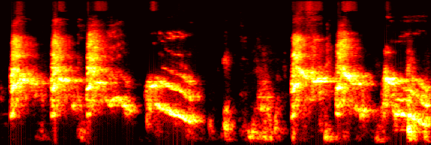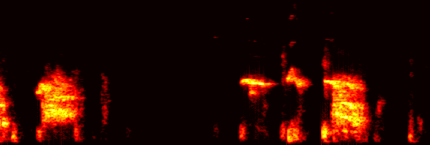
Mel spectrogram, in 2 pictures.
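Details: Seven-week-old blenheim Cavalier King Charles Spaniel puppies in an indoor puppy pen: shrill, high-pitched yapping barks and yips tumbling in quick succession for about five seconds, a brief silence, then a few more sharp yips.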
